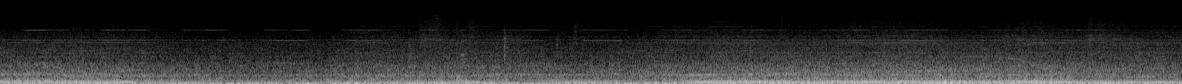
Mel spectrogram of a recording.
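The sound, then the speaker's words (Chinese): Low, steady engine rumble of a city bus pulling away from a stop, with a repeated high beep throughout; the engine swells partway through. “车辆起步，请扶稳坐好。”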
